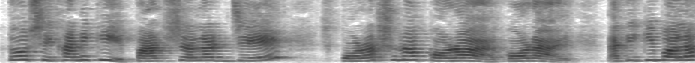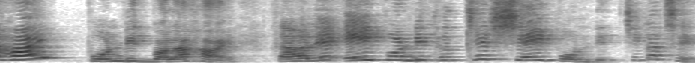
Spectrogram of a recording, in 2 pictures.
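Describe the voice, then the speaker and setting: A woman's voice: very high voice, expressive, normal speed, pushed and bright, roomy sound. A woman teaching a spelling lesson online, spelling out words and asking the class questions over and over. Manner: asks the class questions, repeats words, says "ঠিক আছে?" again and again.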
